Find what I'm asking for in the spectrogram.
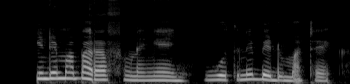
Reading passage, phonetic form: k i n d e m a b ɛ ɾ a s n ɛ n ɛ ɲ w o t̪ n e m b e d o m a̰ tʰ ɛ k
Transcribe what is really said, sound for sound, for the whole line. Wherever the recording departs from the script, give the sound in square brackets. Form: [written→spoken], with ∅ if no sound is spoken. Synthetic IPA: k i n d e m a b [ɛ→a] ɾ a [s→f] n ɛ [n→ŋ] ɛ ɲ w o t̪ n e [m→∅] b e d o m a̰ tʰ ɛ k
